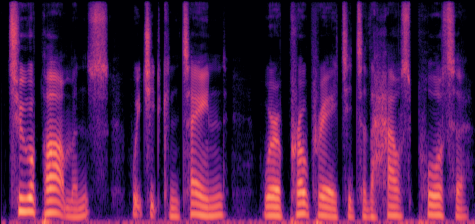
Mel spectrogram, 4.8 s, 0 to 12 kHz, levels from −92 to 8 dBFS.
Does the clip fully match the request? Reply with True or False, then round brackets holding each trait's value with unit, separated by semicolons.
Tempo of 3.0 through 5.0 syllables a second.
False (5.2 syllables/s)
